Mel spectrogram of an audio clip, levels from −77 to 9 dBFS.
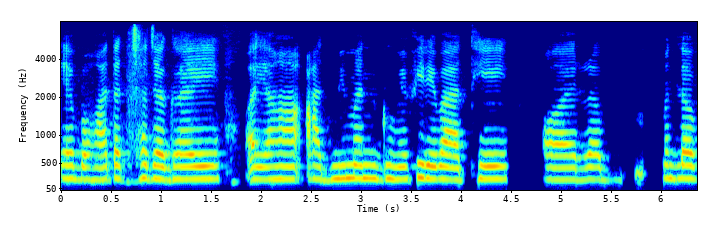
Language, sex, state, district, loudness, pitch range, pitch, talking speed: Chhattisgarhi, female, Chhattisgarh, Raigarh, -20 LUFS, 215-230 Hz, 225 Hz, 160 wpm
